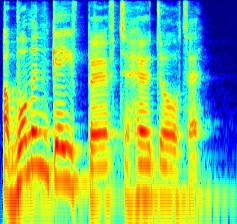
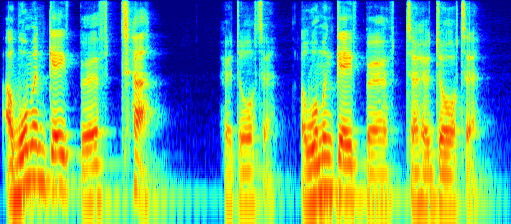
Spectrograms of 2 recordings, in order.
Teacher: 'To' doesn't hold so much information, so we kind of say it and we move on as fast as we can.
